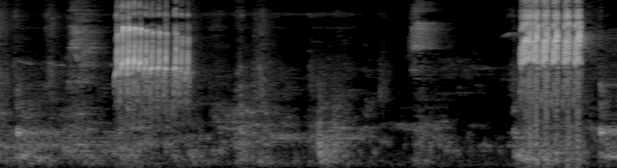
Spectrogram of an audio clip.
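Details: Flamboyan bird singing in the rapid ngebren rapat, nyerecet style: two loud bursts of fast, evenly pulsed high chattering notes, each about a second long, separated by quieter soft chirps.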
